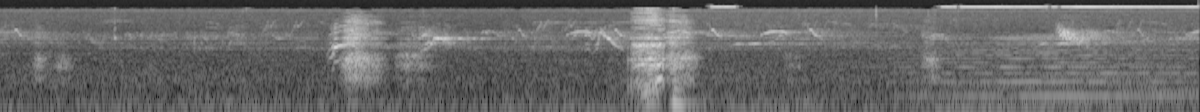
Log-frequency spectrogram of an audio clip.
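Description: A man's distressed crying voice, two short sobbing outbursts, over faint bird chirps; soft background score music fades in about two-thirds of the way through.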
